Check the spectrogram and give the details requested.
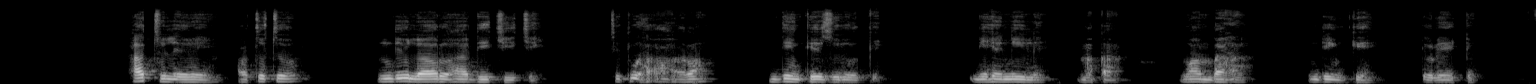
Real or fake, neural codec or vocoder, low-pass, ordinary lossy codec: fake; codec, 44.1 kHz, 3.4 kbps, Pupu-Codec; 14.4 kHz; MP3, 96 kbps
